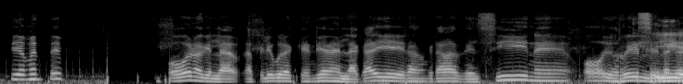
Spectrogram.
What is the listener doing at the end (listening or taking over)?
taking over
